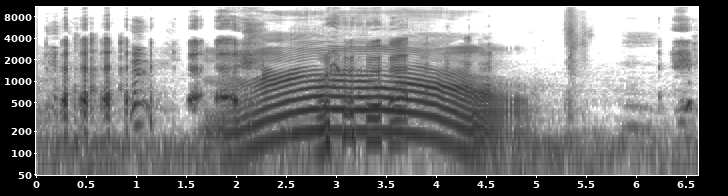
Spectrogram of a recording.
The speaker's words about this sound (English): I'm looking up bison sound effects. I want to know what a bison sounds like. Oh! no, it goes. Oh! no, it's moo.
